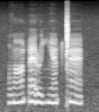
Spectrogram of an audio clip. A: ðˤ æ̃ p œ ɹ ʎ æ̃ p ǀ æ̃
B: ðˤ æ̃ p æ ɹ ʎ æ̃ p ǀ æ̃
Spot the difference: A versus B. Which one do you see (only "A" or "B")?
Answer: B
